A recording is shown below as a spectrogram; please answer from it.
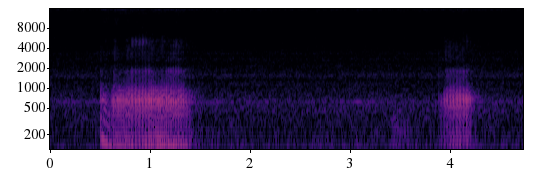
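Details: Dog snoring excessively while asleep: a long harsh rattling snore, then a shorter, softer one about three seconds later, with silence between.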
